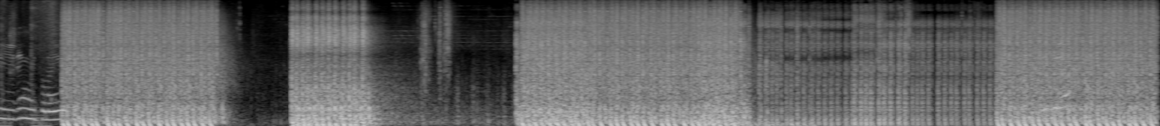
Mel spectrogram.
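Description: A rifle fires in rapid bursts, close and loud.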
